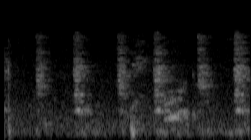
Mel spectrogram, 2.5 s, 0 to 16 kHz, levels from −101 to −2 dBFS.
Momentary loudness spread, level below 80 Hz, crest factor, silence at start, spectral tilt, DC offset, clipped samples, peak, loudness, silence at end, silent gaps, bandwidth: 10 LU; under -90 dBFS; 18 dB; 0.05 s; -2.5 dB/octave; under 0.1%; under 0.1%; -42 dBFS; -60 LUFS; 0 s; none; 7.4 kHz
